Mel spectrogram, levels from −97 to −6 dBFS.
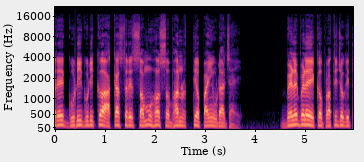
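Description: At 0.40 s, just before "ଆକାଶରେ ସମୂହ ଶୋଭାନୃତ୍ୟ", and again at 4.48 s, the speech cuts to silence for 18 ms, then resumes where it stopped. This is a Bluetooth stall, likely the wireless link briefly starving the headphone buffer. It leaves a clean gap rather than a click's spike.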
